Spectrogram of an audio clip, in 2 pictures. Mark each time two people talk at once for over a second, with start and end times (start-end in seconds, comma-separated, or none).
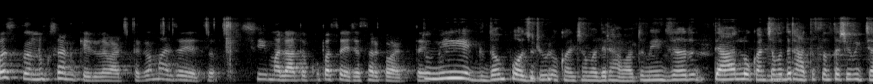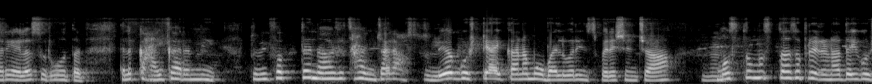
none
